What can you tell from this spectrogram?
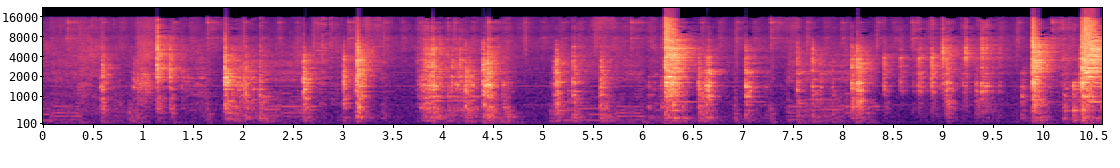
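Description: Repeated sharp metallic clanks and rattles at uneven intervals as an aluminium A-arm skid plate is handled and knocked against the UTV's front lower A-arm during fitting.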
